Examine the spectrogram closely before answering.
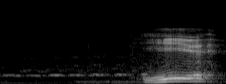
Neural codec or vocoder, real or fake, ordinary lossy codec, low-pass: none; real; none; 5.4 kHz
